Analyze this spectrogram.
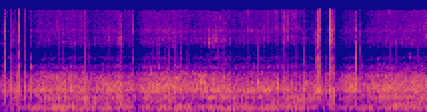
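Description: A hand knocks and scrapes on stones underwater.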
